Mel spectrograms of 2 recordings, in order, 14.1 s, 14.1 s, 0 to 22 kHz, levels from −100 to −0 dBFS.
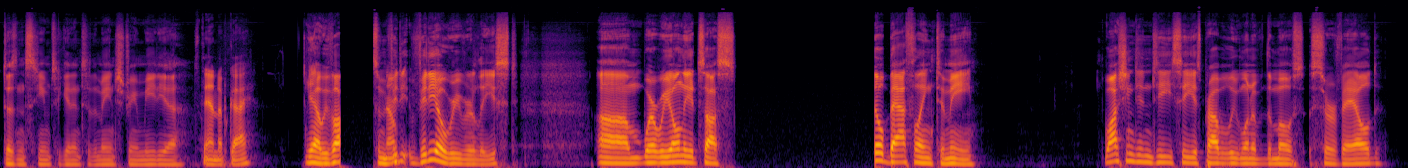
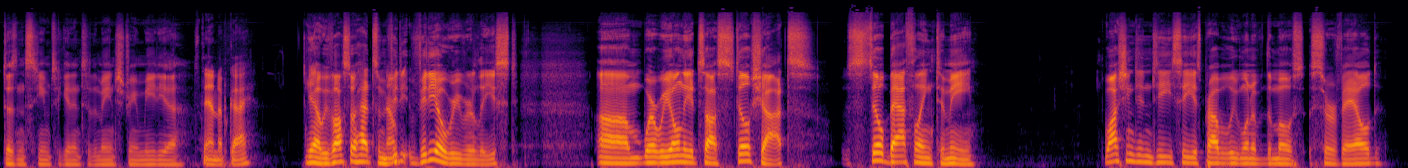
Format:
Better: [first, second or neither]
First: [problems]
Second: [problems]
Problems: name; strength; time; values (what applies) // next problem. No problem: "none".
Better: second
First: audio cutting out; at 3.5 s and at 7.5 s for 1.5 s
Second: none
